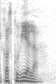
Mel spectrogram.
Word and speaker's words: Coscubiela: El otro día leí el sábado un artículo de Coscubiela, ¿verdad? Lo digo bien. – Sí, Coscubiela.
